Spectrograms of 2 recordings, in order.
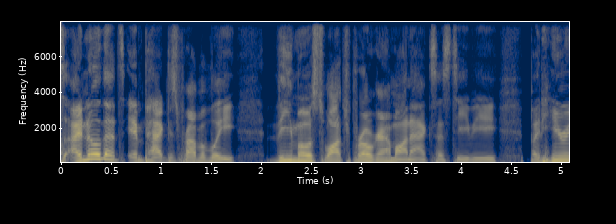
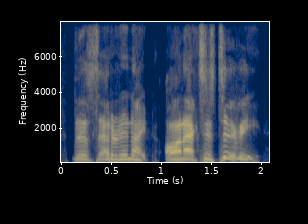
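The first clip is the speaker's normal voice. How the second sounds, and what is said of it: Imitates another person's voice. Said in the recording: “That's my Excalibur impression.”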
